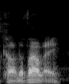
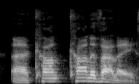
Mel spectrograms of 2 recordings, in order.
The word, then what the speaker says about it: Carnivale: I used to call it Carnival, and then an Italian friend said, "Stop doing that." So I now try to make myself say Carnivale.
